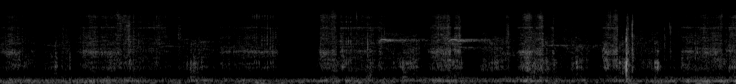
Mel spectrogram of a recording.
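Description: A bushcraft knife, its tip wedged into a stick to work as a drawknife, shaving bark and wood off a stick in a series of irregular scraping strokes. One sharp knock about six seconds in.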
